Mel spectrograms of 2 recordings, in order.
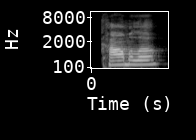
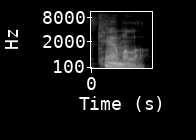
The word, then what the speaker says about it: Kamala: I've been calling her Kamla and it's Camela D.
